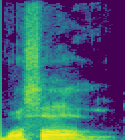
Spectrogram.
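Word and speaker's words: vassal: once again a U.S vasel state yes I use the French pronunciation vasal so uh Pakistan is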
